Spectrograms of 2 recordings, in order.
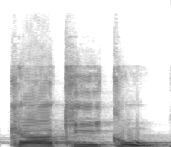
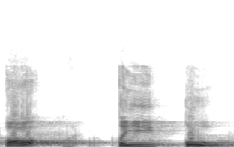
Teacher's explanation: K harus keluar udara. Qaf nggak boleh keluar. Padahal sama-sama di pangkal lidah.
